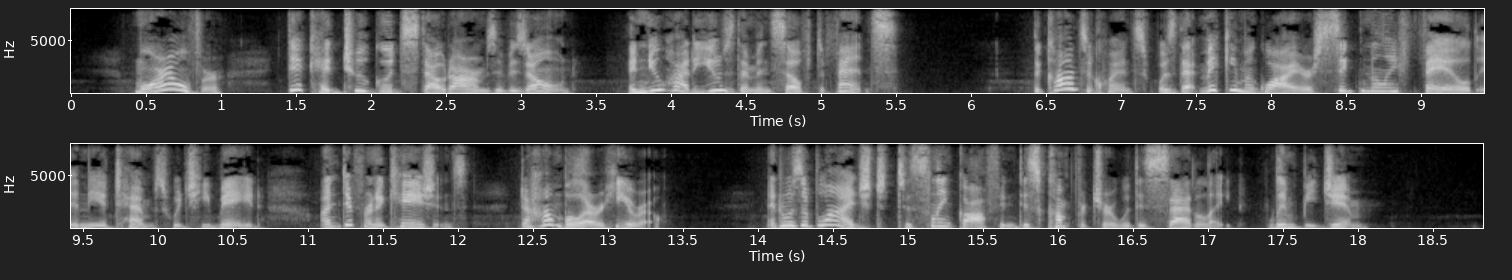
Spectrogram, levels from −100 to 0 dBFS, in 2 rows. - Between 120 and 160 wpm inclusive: No, average, 170 wpm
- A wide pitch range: Yes, wide, 8.6 semitones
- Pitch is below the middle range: No, high, 245 Hz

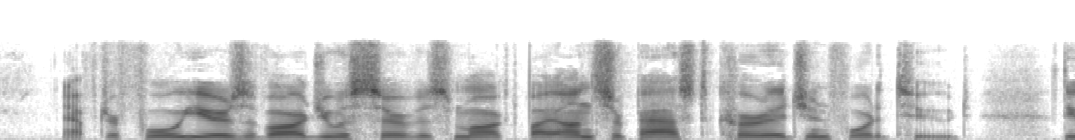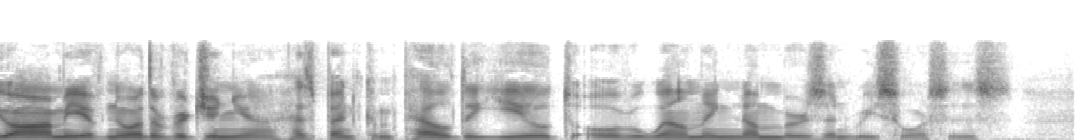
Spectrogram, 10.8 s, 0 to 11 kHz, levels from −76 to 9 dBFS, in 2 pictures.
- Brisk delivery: No, average, 150 wpm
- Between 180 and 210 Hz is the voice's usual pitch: No, low, 130 Hz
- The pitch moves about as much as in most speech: No, narrow, 1.9 semitones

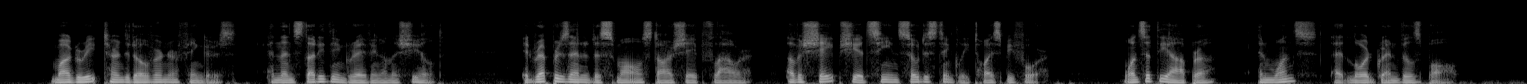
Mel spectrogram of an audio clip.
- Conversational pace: Yes, average, 165 wpm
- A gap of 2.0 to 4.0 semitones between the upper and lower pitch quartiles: Yes, average, 3.3 semitones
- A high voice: No, low, 100 Hz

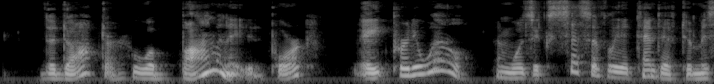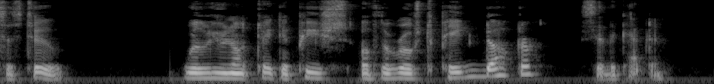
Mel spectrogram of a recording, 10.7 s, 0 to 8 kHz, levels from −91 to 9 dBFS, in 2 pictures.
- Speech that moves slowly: No, average, 160 wpm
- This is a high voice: No, medium, 145 Hz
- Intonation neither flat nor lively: No, wide, 5.9 semitones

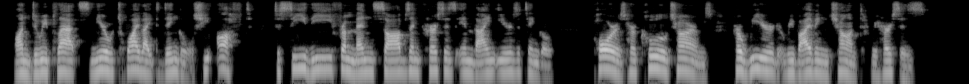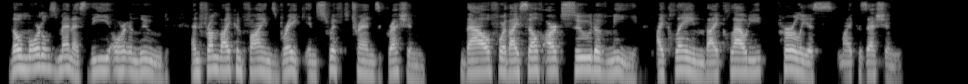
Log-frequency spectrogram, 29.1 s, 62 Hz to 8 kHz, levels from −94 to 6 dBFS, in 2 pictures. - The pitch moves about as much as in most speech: Yes, average, 3.0 semitones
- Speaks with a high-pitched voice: No, low, 125 Hz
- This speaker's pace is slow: Yes, slow, 120 wpm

